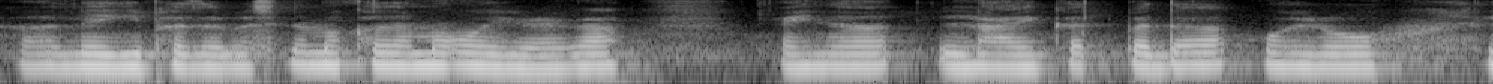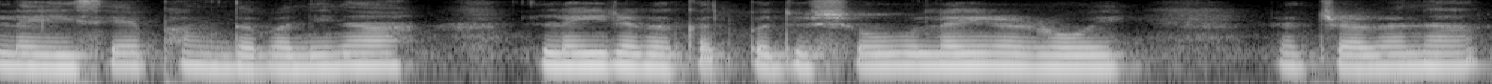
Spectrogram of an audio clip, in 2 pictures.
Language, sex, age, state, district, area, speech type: Manipuri, female, 18-30, Manipur, Bishnupur, rural, spontaneous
